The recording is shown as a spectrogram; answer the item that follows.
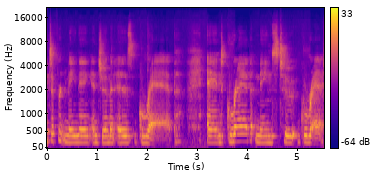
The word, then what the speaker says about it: Grab: meaning in German is grab. And grab means to grab something. I'm so hungry, I'm just gonna grab an apple. And in German, grab is pronounced Grab. grab, which means grave, like a headstone.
